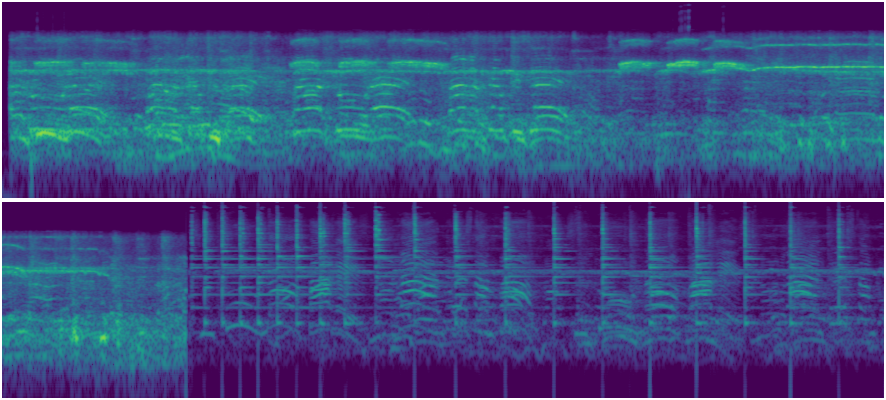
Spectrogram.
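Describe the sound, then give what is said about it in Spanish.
A loud protest march through town streets shouts and jeers outside the house of the mayor, Arturo Poquet, against a rise in the IBI property tax, while shrill whistles pierce through the din; partway in, the noise shifts to a rhythmic, pulsing chant with sharp clanking beats. “una marcha que cambió su recorrido habitual para pasar por delante de la casa del alcalde, el popular Arturo Poquet, y gritar a pleno pulmón su rechazo a una medida que consideran injusta.”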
